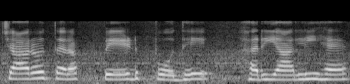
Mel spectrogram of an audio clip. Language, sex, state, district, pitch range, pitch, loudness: Hindi, female, Haryana, Jhajjar, 230-255 Hz, 245 Hz, -13 LUFS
